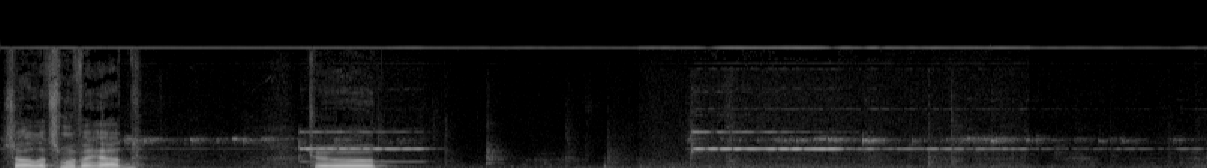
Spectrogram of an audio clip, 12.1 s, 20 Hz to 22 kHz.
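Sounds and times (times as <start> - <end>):
speech: 0.1 - 1.5, 3.1 - 3.9
temple bell ringing in monastery ceremony: 0.9 - 4.4, 6.9 - 12.0.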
